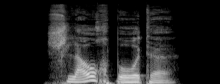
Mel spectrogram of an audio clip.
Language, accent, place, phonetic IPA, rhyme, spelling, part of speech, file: German, Germany, Berlin, [ˈʃlaʊ̯xˌboːtə], -aʊ̯xboːtə, Schlauchboote, noun, De-Schlauchboote.ogg
- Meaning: nominative/accusative/genitive plural of Schlauchboot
